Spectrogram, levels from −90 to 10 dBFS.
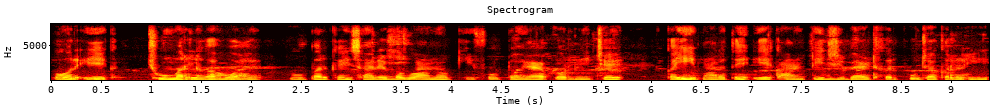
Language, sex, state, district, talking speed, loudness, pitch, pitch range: Hindi, male, Haryana, Rohtak, 160 wpm, -19 LUFS, 130 Hz, 125-135 Hz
